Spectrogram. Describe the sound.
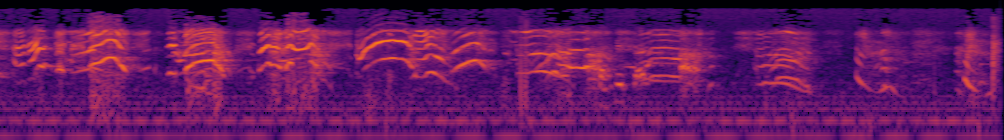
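Two women, asked to act out climaxing together, let out loud, exaggerated moans and shrieks of faked sexual ecstasy at the same time, their swooping high-pitched cries overlapping almost without pause, intense throughout.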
